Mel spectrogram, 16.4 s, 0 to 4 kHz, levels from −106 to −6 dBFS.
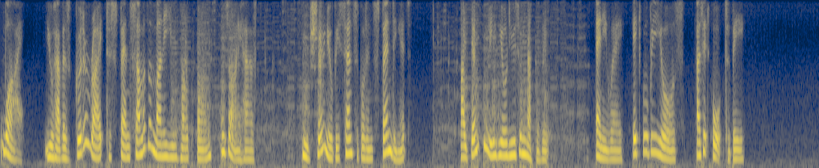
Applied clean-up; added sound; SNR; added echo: neural separator model SepFormer DNS4.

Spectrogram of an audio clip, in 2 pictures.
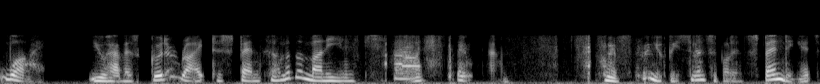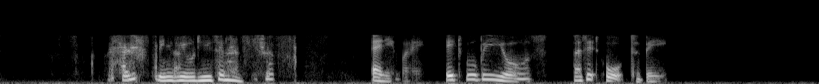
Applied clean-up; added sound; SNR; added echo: neural diffusion model UNIVERSE++.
